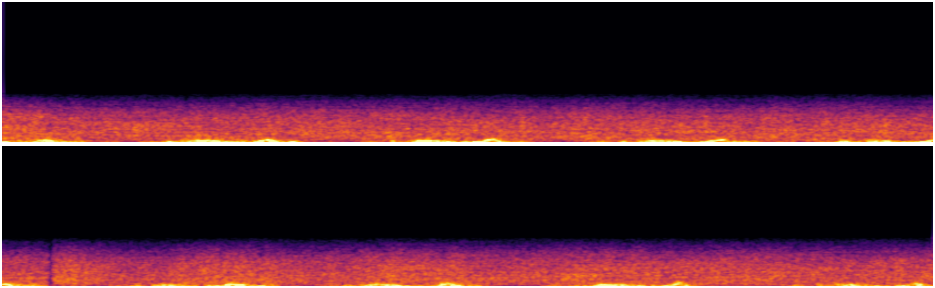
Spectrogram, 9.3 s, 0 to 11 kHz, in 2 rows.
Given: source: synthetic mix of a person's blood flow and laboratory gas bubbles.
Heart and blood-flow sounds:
Doppler ultrasound of blood flow; precordium
no bubbles
From the record:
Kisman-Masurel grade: 000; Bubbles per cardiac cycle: 0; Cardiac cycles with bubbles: 0%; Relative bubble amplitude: no bubbles discernible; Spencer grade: 0 (complete lack of bubble signals)

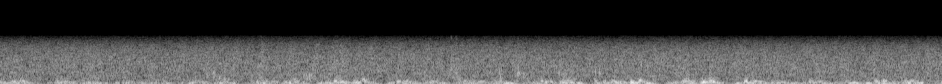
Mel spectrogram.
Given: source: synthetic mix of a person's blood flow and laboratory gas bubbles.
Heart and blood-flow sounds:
Doppler ultrasound of blood flow; precordium
2.12-2.66 s: bubbles
2.81-3.44 s: bubbles
4.22-4.41 s: bubbles
4.49-4.63 s: bubbles
4.96-5.06 s: bubbles
5.12-5.30 s: bubbles
5.55-5.71 s: bubbles
5.80-5.86 s: bubbles
5.91-6.01 s: bubbles
6.39-6.59 s: bubbles
6.66-6.69 s: bubbles
6.78-6.98 s: bubbles
From the record:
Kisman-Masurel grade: 221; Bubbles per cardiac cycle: several, 3 to 8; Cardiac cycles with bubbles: 10 to 50%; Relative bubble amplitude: barely perceptible (0.100 to 0.250); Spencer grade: 2 (many but less than half of the cardiac periods contain bubble signals, singularly or in groups); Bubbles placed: anywhere in the cardiac cycle

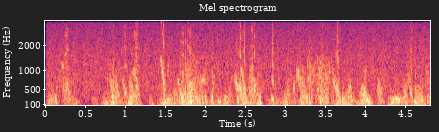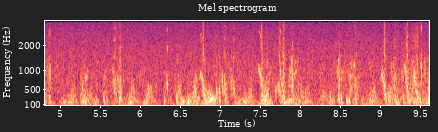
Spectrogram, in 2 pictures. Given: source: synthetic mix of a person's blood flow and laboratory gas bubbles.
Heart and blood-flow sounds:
Doppler ultrasound of blood flow; precordium
0.11-0.33 s: bubbles
0.78-0.94 s: bubbles
0.96-1.21 s: bubbles
1.42-1.56 s: bubbles
1.65-2.16 s: bubbles
2.35-2.75 s: bubbles
2.80-2.90 s: bubbles
3.08-3.75 s: bubbles
3.98-4.05 s: bubbles
4.15-4.26 s: bubbles
4.33-4.48 s: bubbles
4.54-4.92 s: bubbles
5.25-5.38 s: bubbles
5.52-5.81 s: bubbles
6.29-6.39 s: bubbles
6.43-6.55 s: bubbles
6.69-6.88 s: bubbles
6.92-7.22 s: bubbles
7.47-8.07 s: bubbles
8.35-8.78 s: bubbles
9.00-9.63 s: bubbles
From the record:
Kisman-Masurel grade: 232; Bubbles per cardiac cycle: several, 3 to 8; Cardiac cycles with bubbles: 50 to 99%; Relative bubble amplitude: moderate (0.250 to 0.450); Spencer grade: 3 (all of the cardiac periods contain showers or single bubble signals, but not dominating or overriding the cardiac motion signals); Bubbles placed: anywhere in the cardiac cycle

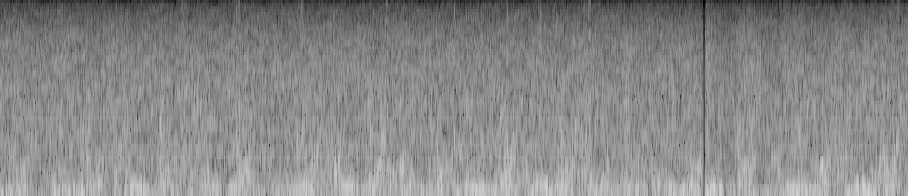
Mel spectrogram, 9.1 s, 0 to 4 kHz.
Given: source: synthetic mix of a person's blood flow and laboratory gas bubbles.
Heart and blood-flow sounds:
Doppler ultrasound of blood flow; precordium
0.78-0.89 s: bubbles
0.98-1.05 s: bubbles
1.12-1.22 s: bubbles
1.27-1.31 s: bubbles
1.78-2.13 s: bubbles
2.22-2.47 s: bubbles
2.92-3.12 s: bubbles
3.17-3.59 s: bubbles
3.75-4.17 s: bubbles
4.27-4.33 s: bubbles
4.51-4.83 s: bubbles
5.00-5.17 s: bubbles
5.22-5.50 s: bubbles
5.54-6.14 s: bubbles
6.39-6.44 s: bubbles
6.47-6.59 s: bubbles
7.94-8.43 s: bubbles
8.46-8.59 s: bubbles
8.66-8.77 s: bubbles
8.84-9.05 s: bubbles
From the record:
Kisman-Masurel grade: 232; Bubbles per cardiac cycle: several, 3 to 8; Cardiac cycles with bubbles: 50 to 99%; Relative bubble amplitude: moderate (0.250 to 0.450); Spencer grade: 3 (all of the cardiac periods contain showers or single bubble signals, but not dominating or overriding the cardiac motion signals); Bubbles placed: anywhere in the cardiac cycle

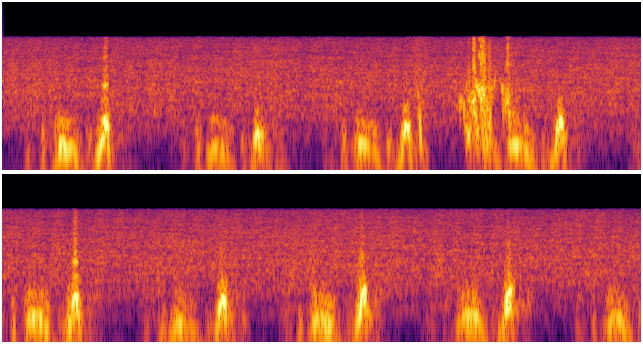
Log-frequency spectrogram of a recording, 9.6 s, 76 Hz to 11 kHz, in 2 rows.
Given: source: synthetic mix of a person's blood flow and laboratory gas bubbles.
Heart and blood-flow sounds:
Doppler ultrasound of blood flow; precordium
3.08-3.19 s: bubbles
3.40-3.96 s: bubbles
From the record:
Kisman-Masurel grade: 212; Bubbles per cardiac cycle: several, 3 to 8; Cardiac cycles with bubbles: 1 to 10%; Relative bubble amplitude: moderate (0.250 to 0.450); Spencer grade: 1 (occasional bubble signal discernible with the cardiac motion signal, with majority of cardiac periods free of bubbles); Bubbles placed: only in the low amplitude regions of the cardiac cycle

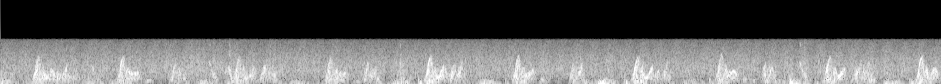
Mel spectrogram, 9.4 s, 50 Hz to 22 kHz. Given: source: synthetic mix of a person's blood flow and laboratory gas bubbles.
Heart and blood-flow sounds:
Doppler ultrasound of blood flow; precordium
0.90-0.97 s: bubbles
2.07-2.37 s: bubbles
3.95-4.13 s: bubbles
7.86-8.12 s: bubbles
8.53-8.79 s: bubbles
From the record:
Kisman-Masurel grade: 121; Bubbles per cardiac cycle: 1 to 2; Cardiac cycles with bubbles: 10 to 50%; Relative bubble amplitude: barely perceptible (0.100 to 0.250); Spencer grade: 2 (many but less than half of the cardiac periods contain bubble signals, singularly or in groups); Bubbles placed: anywhere in the cardiac cycle

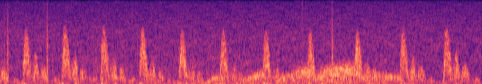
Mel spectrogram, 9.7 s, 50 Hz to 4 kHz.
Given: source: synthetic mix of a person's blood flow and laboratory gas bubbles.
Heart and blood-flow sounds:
Doppler ultrasound of blood flow; subclavian vein
1.77-2.08 s: bubbles
From the record:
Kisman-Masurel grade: 122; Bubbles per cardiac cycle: 1 to 2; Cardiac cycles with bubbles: 10 to 50%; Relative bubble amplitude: moderate (0.250 to 0.450); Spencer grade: 2 (many but less than half of the cardiac periods contain bubble signals, singularly or in groups); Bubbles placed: anywhere in the cardiac cycle

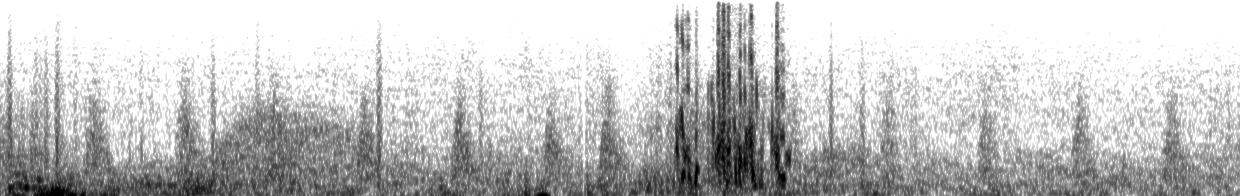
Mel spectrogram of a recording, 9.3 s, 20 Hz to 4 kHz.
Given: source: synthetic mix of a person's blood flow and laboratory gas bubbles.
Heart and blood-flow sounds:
Doppler ultrasound of blood flow; subclavian vein
5.05-5.26 s: bubbles
5.30-5.94 s: bubbles
From the record:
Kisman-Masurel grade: 212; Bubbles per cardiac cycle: several, 3 to 8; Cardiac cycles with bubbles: 1 to 10%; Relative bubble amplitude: moderate (0.250 to 0.450); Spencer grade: 1 (occasional bubble signal discernible with the cardiac motion signal, with majority of cardiac periods free of bubbles); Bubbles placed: anywhere in the cardiac cycle

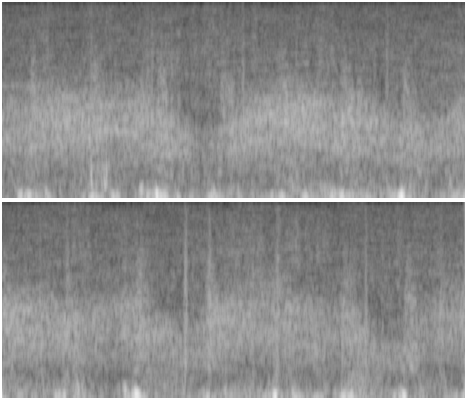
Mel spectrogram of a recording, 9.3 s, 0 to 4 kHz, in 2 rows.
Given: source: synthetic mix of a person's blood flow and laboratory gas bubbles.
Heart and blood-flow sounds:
Doppler ultrasound of blood flow; subclavian vein
0.84-1.08 s: bubbles
From the record:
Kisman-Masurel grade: 111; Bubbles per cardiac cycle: 1 to 2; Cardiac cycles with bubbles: 1 to 10%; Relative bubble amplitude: barely perceptible (0.100 to 0.250); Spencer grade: 1 (occasional bubble signal discernible with the cardiac motion signal, with majority of cardiac periods free of bubbles); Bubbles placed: anywhere in the cardiac cycle

